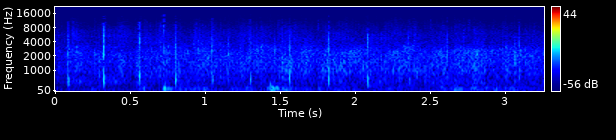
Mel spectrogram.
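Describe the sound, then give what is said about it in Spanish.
An audience breaks into applause for a woman speaker as the microphone is passed to her, a dense wash of many hands clapping with a few sharper individual claps standing out, sustained steadily at moderate loudness for a few seconds. “Así que otro fuerte aplauso para ella.”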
